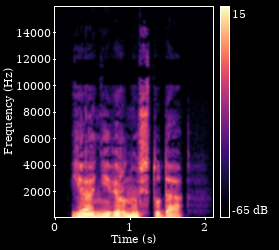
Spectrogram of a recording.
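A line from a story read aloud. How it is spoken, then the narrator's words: Muttering. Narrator (Russian): пробормотала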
